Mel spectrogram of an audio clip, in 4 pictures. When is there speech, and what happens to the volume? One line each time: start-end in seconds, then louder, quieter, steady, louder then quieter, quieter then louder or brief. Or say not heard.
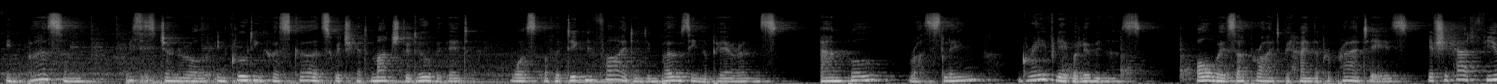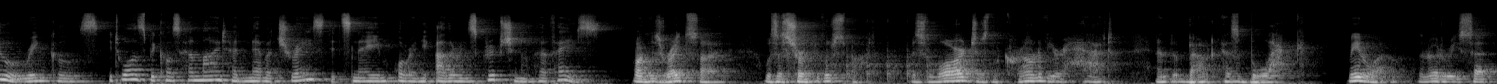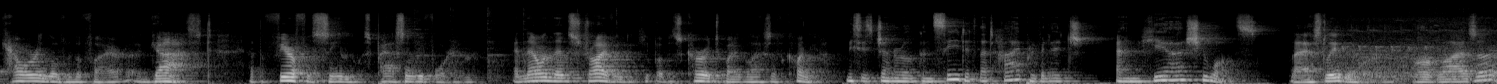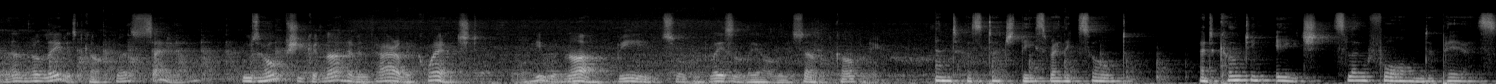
0.0-59.8 steady.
